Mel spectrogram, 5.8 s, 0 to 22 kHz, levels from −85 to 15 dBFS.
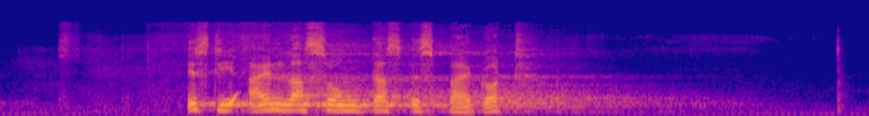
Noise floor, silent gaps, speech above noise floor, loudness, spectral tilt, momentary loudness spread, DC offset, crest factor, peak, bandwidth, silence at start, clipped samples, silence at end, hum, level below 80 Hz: -58 dBFS; none; 42 dB; -17 LUFS; -5.5 dB/octave; 18 LU; under 0.1%; 18 dB; -2 dBFS; 10.5 kHz; 1.25 s; under 0.1%; 1.7 s; none; -60 dBFS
